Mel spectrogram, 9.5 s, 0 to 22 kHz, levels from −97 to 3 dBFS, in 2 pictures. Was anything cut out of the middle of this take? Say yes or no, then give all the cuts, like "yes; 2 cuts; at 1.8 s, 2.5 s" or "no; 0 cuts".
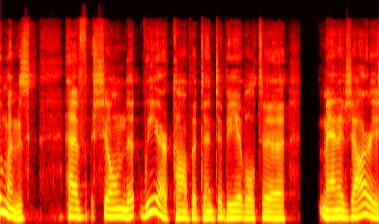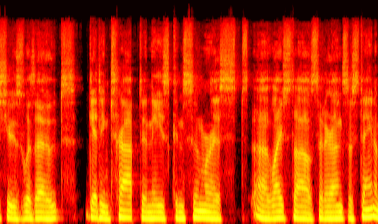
no; 0 cuts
